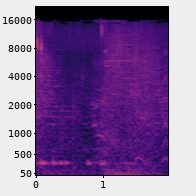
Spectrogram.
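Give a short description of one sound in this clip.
A heavy blast rumbles deeply.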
